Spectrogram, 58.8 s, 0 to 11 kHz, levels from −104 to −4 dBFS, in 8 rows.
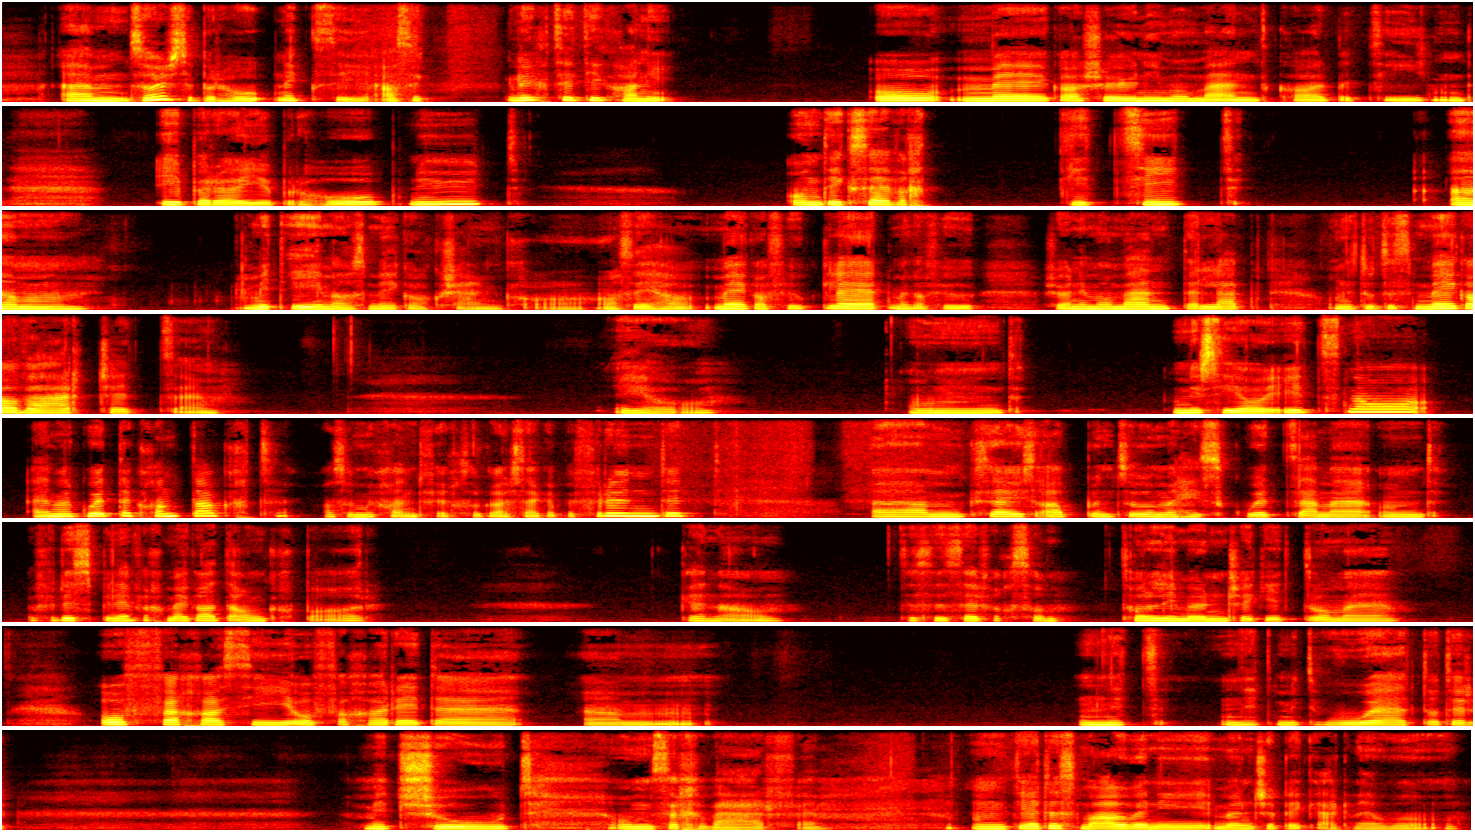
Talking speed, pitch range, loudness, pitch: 125 wpm, 195-235 Hz, -27 LUFS, 215 Hz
